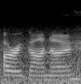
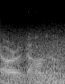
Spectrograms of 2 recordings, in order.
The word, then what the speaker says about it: oregano: Oregano and oregano. Yeah, you guys say oregano.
